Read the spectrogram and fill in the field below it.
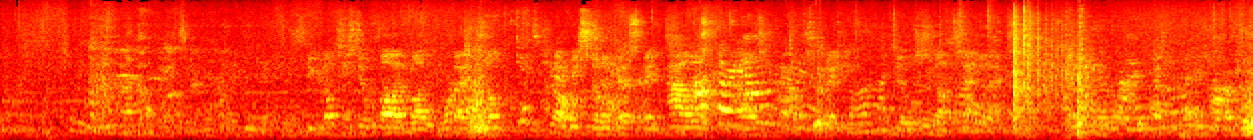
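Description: A man speaks loudly and with animation to an audience in a large echoing hall.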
